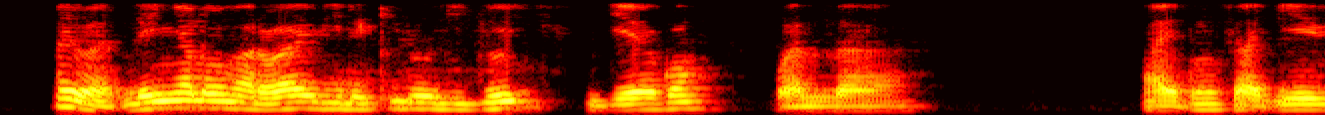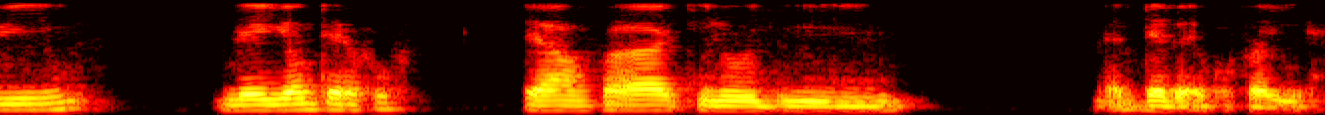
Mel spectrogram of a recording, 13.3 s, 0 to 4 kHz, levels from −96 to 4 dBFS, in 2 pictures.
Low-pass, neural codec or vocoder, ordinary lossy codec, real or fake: 3.6 kHz; none; none; real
